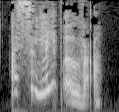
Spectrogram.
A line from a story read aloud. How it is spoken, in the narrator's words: She squealed finally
